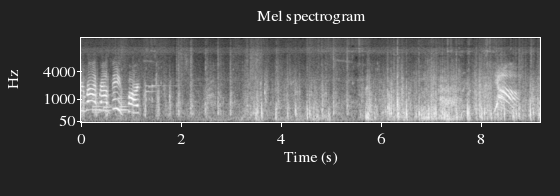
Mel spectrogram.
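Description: Horse hooves clatter in a quick, steady gallop while riding in Red Dead Redemption, with a horse neighing briefly near the start and voices speaking over the rhythm.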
